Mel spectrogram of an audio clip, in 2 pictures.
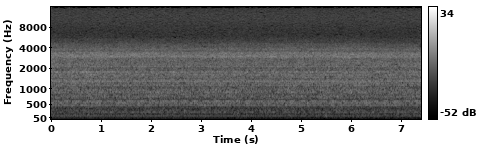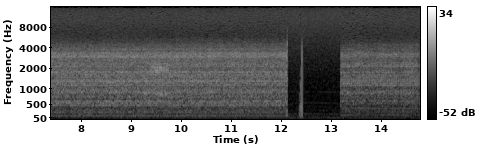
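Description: Steady hiss and hum with no distinct events. About twelve seconds in it drops out almost to silence for about a second, broken by a single click, then resumes.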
